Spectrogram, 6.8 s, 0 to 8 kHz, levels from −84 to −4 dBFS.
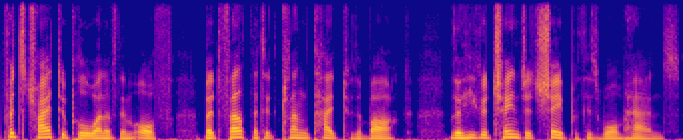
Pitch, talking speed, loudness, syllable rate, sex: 135 Hz, 235 wpm, -20 LUFS, 4.9 syllables/s, male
